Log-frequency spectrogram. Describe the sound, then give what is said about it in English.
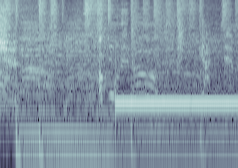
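A steady telephone tone as an outgoing call rings out. It starts partway through and holds one even pitch to the end, over a low hum with a few soft thumps before it. “We'll let this ring out, and I'll change my caller ID.”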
